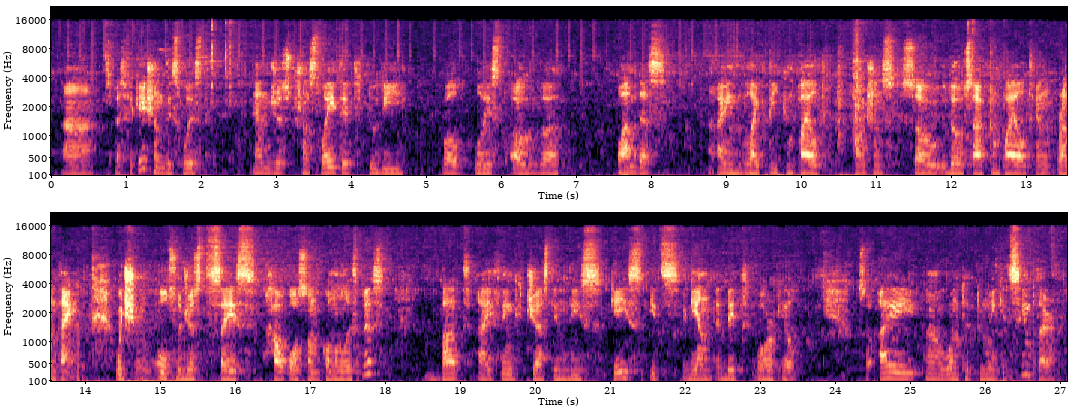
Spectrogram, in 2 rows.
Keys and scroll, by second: 12.4 Escape.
